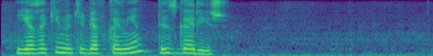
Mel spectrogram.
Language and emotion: Russian, neutral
